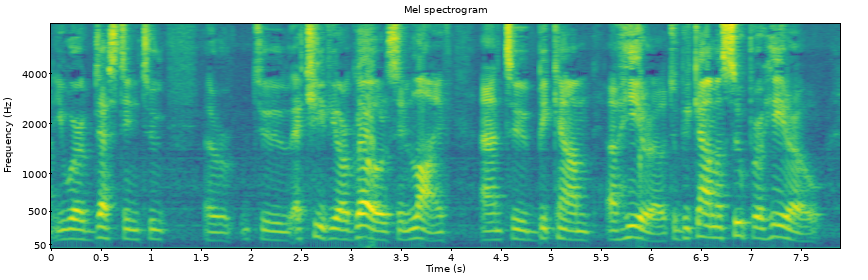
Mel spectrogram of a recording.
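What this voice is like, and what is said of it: Weak attempted American accent. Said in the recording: “my American accent kind of sucks, I know. But I'm trying to do my best. ... it's not really working out for me”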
